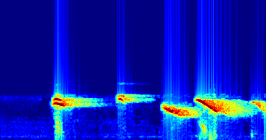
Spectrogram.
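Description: Green-winged saltator singing loud, clear whistled phrases: a sharp high note, a short pause, then a longer rich warbled run, all within about two seconds.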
